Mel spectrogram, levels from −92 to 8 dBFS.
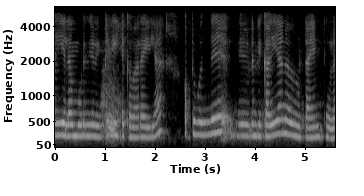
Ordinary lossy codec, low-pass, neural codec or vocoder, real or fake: none; 5.4 kHz; codec, 24 kHz, 0.9 kbps, WavTokenizer, medium speech release version 1; fake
